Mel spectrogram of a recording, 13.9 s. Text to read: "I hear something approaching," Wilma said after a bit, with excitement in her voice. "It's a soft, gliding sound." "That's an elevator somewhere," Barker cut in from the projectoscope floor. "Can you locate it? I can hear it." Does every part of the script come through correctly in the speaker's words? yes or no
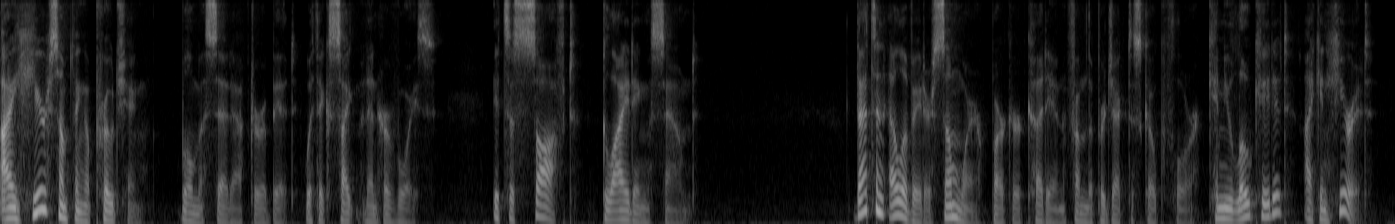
yes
